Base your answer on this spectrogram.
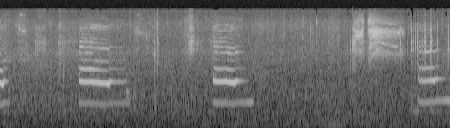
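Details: Hungry street cats gathering for food, among them a new little kitten, give clear drawn-out meows about every two seconds, each with a steady tone bending slightly downward, over soft rustling background noise.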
